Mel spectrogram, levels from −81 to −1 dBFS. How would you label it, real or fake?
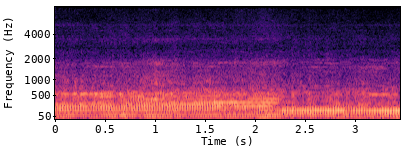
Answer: fake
